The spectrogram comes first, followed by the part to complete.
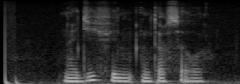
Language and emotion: Russian, neutral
